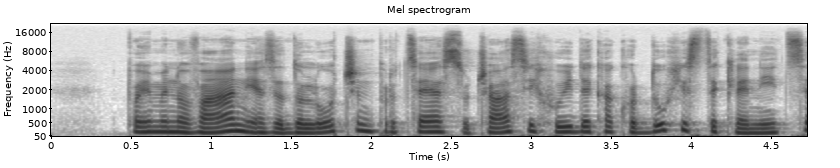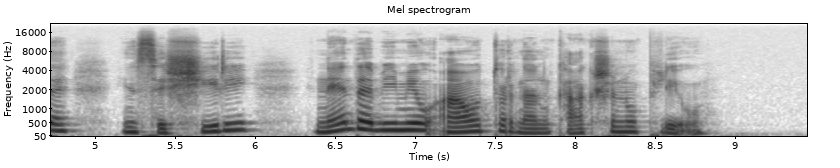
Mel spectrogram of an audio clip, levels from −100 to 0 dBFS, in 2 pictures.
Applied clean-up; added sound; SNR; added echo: none; none; none; none.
